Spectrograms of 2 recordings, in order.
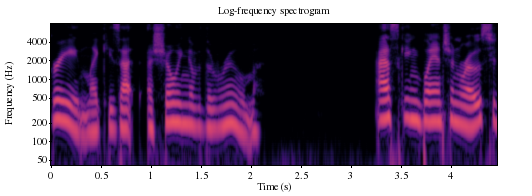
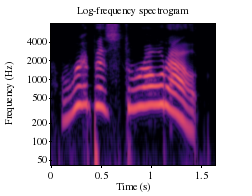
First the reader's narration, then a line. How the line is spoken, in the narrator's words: a man screams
